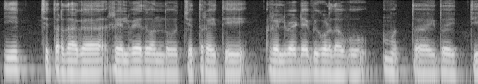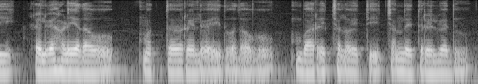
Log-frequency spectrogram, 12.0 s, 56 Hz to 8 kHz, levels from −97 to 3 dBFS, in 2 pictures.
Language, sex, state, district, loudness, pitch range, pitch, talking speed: Kannada, male, Karnataka, Bijapur, -16 LUFS, 110-115 Hz, 110 Hz, 115 wpm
